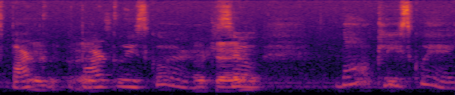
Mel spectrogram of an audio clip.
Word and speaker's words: Berkeley: And actually spelled Berkeley, but pronounced Barkley. Excellent, which baffles me, but... so that's how I should say it when I announce it? And, yeah, it's Berkeley Square.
